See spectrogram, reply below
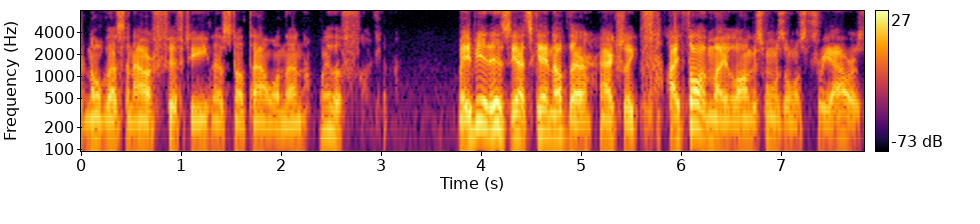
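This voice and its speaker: A man's voice: mid-range voice, vocal fry, a bit bright, no echo. A man in his twenties hosting a podcast, chatting casually with lots of fillers, restarts and swearing. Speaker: podcast host. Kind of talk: casual chat.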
